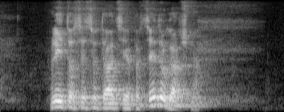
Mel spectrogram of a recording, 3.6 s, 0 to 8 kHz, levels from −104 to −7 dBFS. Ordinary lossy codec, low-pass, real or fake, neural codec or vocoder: none; none; real; none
